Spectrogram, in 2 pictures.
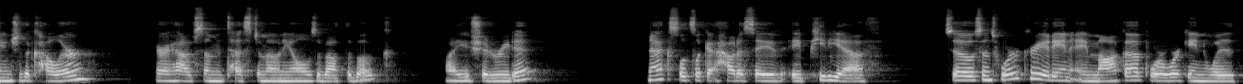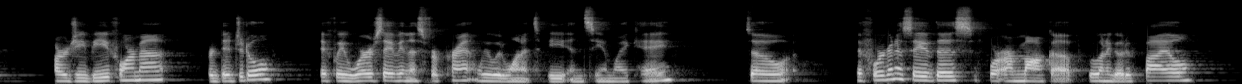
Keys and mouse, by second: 0.2 click, 1.3 click, 2.5 click, 3.7 click, 5.6 click, 20.2 click.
